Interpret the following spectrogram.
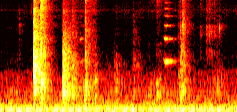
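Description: A few light clicks and taps of kitchen utensils and containers being handled, one with a short ring near the end, over a steady low hum.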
